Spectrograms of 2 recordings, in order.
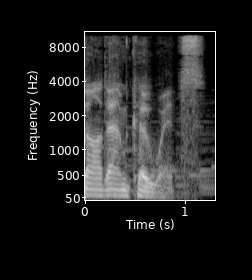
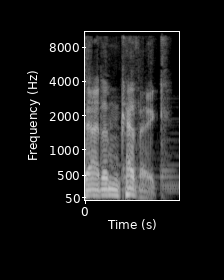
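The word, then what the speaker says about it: Adamkiewicz: the artery of a dam QX most people pronounce it our dam coits a friend was at a conference where they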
